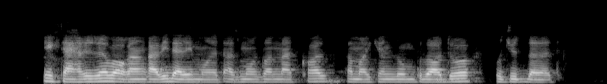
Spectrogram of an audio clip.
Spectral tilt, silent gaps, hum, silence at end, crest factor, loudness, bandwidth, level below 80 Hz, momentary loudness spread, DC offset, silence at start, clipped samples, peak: -10 dB/octave; none; none; 0.55 s; 16 dB; -18 LUFS; 5.2 kHz; -62 dBFS; 9 LU; under 0.1%; 0.45 s; under 0.1%; -2 dBFS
